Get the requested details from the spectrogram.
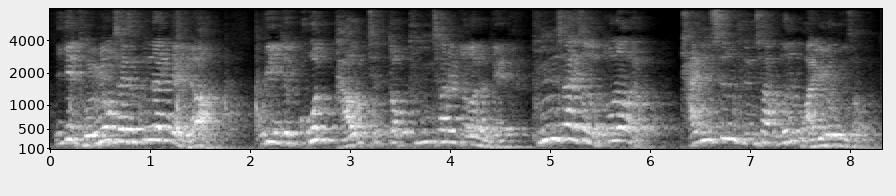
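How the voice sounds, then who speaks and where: A man's voice: very high voice, big pitch swings, fairly quick, a little mellow, a little hiss or hum. A male teacher giving a classroom grammar lesson, quizzing his students and repeating key terms. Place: classroom at a cram school. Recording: echoey classroom, voice from far off.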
